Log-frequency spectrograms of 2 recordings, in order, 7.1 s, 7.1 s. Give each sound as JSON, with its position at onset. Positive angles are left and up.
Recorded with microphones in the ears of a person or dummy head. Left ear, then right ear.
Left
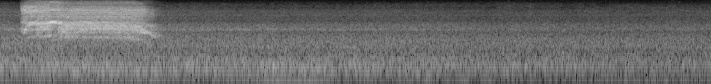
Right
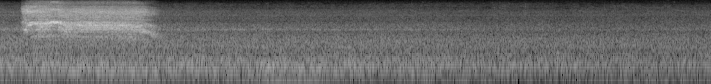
{"t": 0.2, "sound": "a scream", "side_deg": 45, "distance_m": 1.3}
